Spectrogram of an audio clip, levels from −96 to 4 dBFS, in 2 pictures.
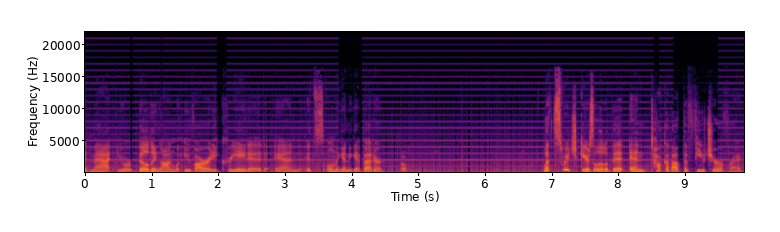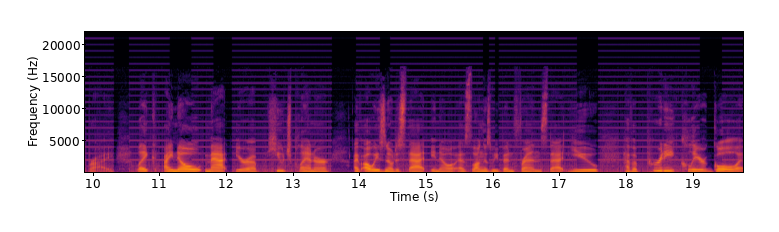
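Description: Computer activity noise runs through the whole recording, a thin buzzing chirp sitting roughly 20 dB below the speech, with a pulse rate of around 1 kHz. It comes from the computer itself: as processor or graphics load shifts, the current drawn disturbs the ground that the audio circuit shares, and that disturbance leaks into the signal. Its rhythm follows the machine's workload rather than the talker, flickering and scratching independently of the speech.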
